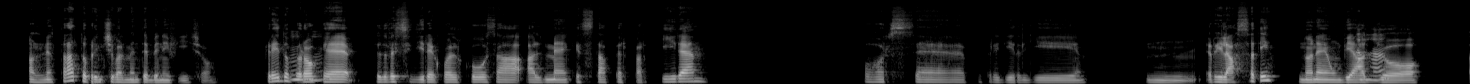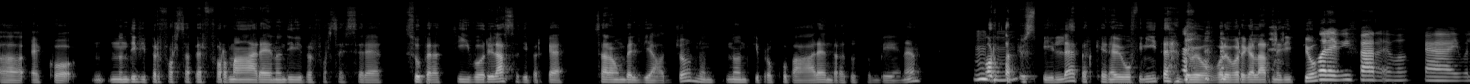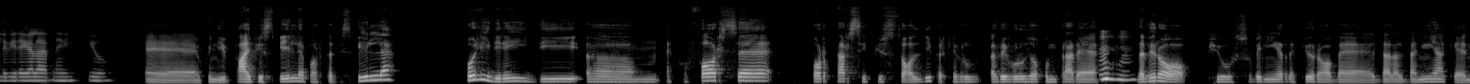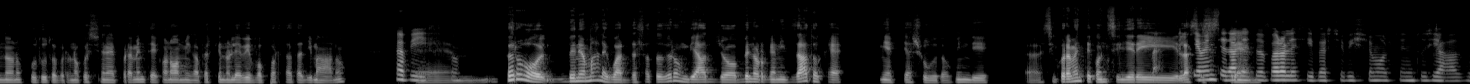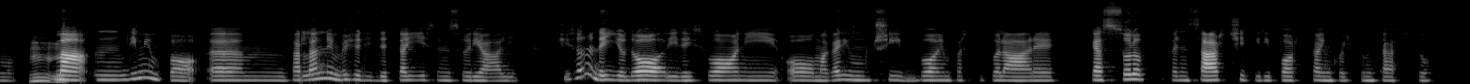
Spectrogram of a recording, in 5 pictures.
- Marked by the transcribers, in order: chuckle; giggle; tapping; "davvero" said as "daero"; "effettivamente" said as "ettivamente"
- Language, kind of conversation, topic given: Italian, podcast, Qual è stato un viaggio che ti ha cambiato la vita?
